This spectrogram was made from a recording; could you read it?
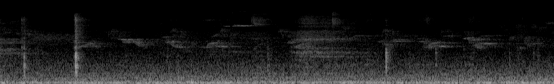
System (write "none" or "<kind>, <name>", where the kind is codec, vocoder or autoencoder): none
